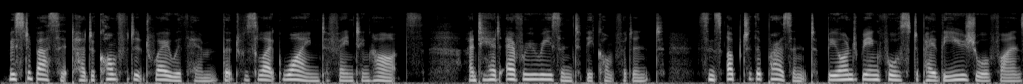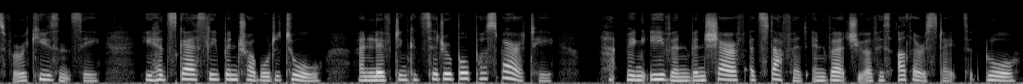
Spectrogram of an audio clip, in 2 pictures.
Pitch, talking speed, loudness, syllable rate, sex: 200 Hz, 190 wpm, -20 LUFS, 5.6 syllables/s, female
